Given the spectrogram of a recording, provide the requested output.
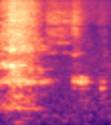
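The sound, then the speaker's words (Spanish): A single sneeze bursts out sharply, then trails off into a couple of brief breathy, nasal sounds as it fades. “Perdón. salud.”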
